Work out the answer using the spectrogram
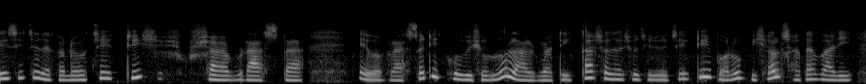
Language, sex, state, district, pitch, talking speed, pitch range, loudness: Bengali, female, West Bengal, Purulia, 225 Hz, 145 wpm, 205-285 Hz, -33 LUFS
